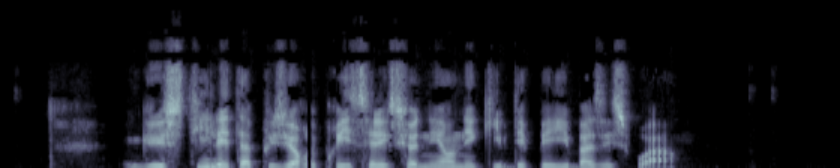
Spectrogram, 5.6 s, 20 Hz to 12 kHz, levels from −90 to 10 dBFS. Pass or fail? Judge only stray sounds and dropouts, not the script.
fail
